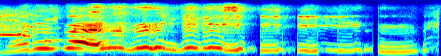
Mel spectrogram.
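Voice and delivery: high, slow words breaking into laughter; laughing question. Real, not acted. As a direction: ask it while cracking up. Cracks up at the criminal background.

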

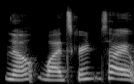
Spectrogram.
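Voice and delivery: normal talking voice

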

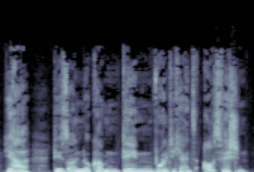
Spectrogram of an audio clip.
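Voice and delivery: put-on high, loud, fast boy's bravado; brave boy. A narrator's reading. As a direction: brag with sabre drawn. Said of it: "seinen Säbel gezogen und sprach".

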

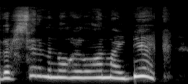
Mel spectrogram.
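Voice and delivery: high-pitched, strained panicked reply; mock high panic; panicked cry. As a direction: blurt it out in burning pain. Retelling panicked answer to dad.

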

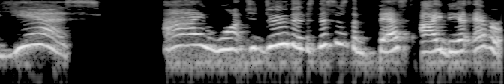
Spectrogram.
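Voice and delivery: imitated gushing keenness; gung-ho enthusiasm. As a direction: act out a teacher wholly sold on an idea. Teachers' eager reaction versus hesitant one.

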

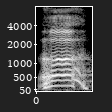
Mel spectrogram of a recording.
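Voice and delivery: short loud stoned grunt; a loud lazy grunt instead of words; mock grunt. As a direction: grunt it out, one syllable. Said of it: "he go like this".

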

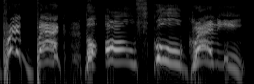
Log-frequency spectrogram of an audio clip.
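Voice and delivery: high, slow, drawn-out holler; stretched-out high shout; climactic plea. Acted. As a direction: bellow it like a rallying cry. Climax of the granny rant.

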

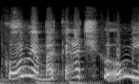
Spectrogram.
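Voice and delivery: very high, slow cartoon granny; grandma voice. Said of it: "a vovó é uma personagem".

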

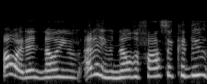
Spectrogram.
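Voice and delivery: high and loud, quick surprise; mock amazed kid. Kid discovers the faucet sprayer, high amazed voice. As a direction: gasp with delight at the faucet. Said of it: "it's like".

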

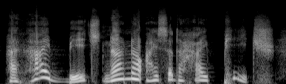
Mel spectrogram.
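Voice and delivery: mock high pitch demo; squeaky high voice. Shown as a demonstration. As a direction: say it way up high and loud. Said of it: "that was really high, high pitch".

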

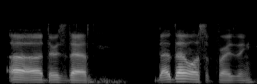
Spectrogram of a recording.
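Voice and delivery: ordinary talk

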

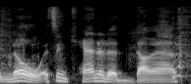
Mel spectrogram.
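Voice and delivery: usual speaking voice

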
